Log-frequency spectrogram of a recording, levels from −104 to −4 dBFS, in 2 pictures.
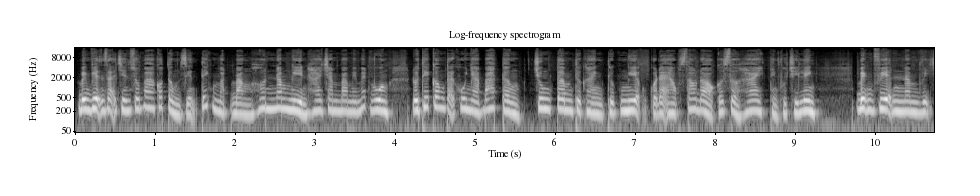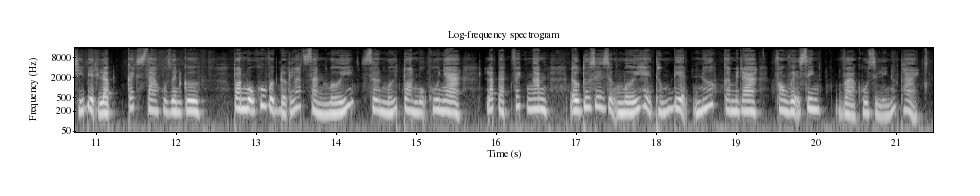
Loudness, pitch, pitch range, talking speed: -26 LUFS, 210 Hz, 185-230 Hz, 250 wpm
